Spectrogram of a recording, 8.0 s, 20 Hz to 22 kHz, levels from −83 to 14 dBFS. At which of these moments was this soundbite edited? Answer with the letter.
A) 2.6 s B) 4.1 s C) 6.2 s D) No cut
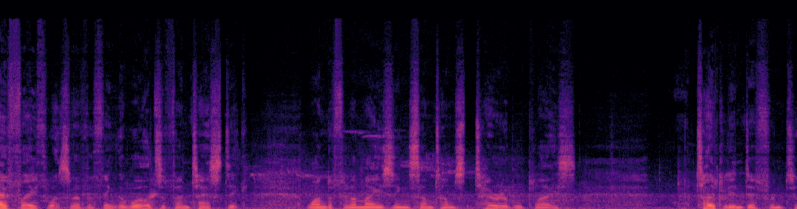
D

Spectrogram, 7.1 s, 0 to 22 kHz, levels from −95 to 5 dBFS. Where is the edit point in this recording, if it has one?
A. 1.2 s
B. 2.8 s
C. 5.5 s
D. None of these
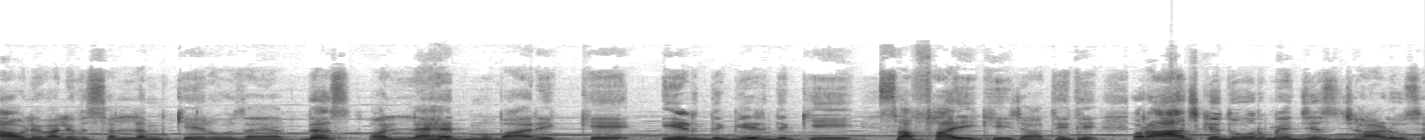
C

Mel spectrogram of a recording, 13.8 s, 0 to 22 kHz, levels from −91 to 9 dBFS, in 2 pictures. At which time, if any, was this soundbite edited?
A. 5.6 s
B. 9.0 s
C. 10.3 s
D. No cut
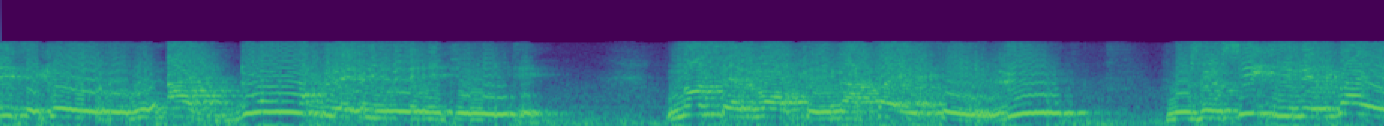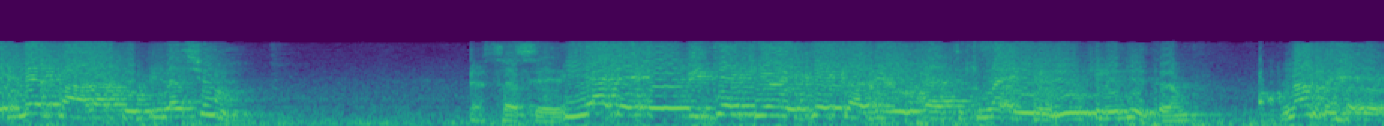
D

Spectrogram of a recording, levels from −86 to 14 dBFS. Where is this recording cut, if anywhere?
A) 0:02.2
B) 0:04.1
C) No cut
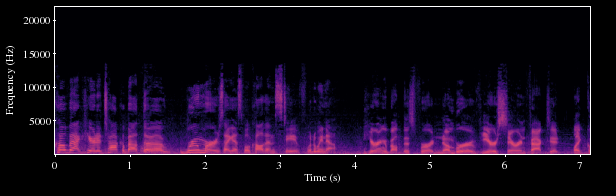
B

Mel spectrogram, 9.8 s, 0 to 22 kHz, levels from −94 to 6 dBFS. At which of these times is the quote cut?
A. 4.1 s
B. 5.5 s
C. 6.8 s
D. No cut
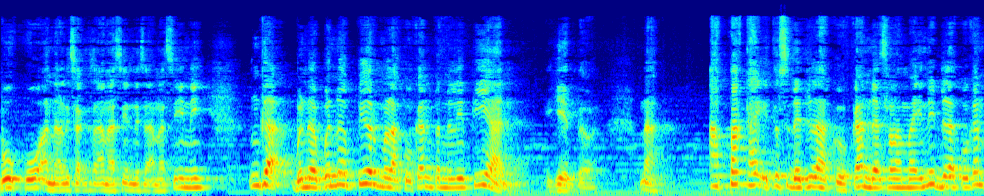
D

